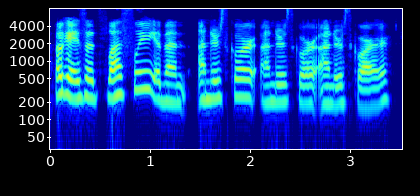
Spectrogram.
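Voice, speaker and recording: A woman's voice: on the high side, fairly quick, no room sound. A woman in her thirties, a travel agent, chatting animatedly as a podcast guest. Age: 30s. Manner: chatty and animated, mimics voices in retold quotes. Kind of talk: casual conversational interview.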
